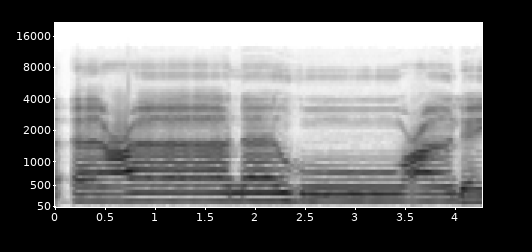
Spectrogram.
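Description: A man reciting the Quranic phrase 'wa a'ānahu 'alayhi' in tajweed style, a slow chant with long vowels held on a steady pitch. It is one drawn-out line, with a brief breath right at the start.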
